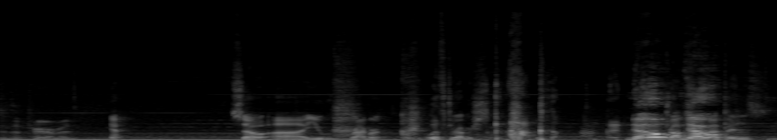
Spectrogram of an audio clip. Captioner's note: choking noise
